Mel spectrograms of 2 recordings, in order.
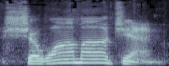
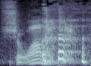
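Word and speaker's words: Chequamegon: Where I'm from, we pronounce it Shawama Jen. Shawama Jen.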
